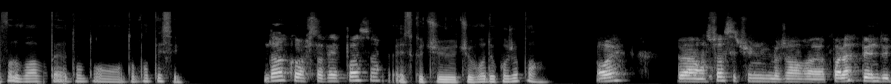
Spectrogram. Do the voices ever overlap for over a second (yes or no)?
no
